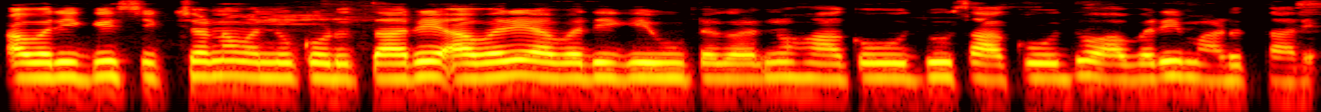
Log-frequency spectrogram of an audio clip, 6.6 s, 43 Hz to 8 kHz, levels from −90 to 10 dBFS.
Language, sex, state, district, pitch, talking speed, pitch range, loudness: Kannada, female, Karnataka, Bijapur, 215 Hz, 90 wpm, 205-220 Hz, -17 LUFS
